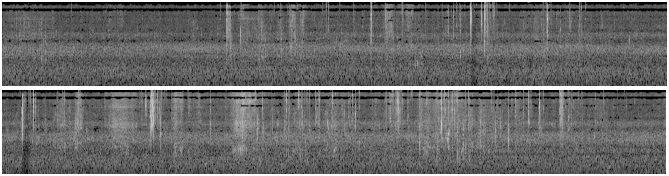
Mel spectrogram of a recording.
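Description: Shallow river water running steadily over pebbles. Over it come scattered splashes and clicks of stones as a hand digs and scoops sand and gravel from the riverbed, more often in the second half.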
